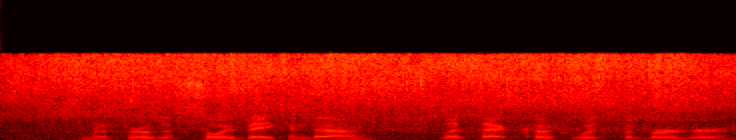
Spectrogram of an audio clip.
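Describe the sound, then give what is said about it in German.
Soy bacon and a burger sizzle together in a pan while the bun is toasted at the same time, a steady bright hiss running throughout while a voice talks over it. “Jetzt braten wir das Soja-Bacon-Stück an, gemeinsam mit dem Burger.”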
